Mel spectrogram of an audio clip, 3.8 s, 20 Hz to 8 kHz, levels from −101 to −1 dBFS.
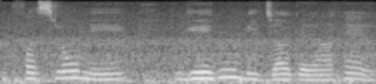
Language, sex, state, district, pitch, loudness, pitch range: Hindi, female, Punjab, Fazilka, 190 Hz, -16 LUFS, 175-215 Hz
